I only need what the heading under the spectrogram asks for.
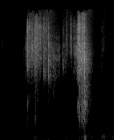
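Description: A sheet of paper crinkles and rustles for about two seconds, in uneven crackling bursts with a louder crumple near the end, then goes quiet.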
